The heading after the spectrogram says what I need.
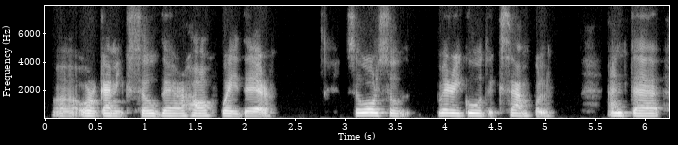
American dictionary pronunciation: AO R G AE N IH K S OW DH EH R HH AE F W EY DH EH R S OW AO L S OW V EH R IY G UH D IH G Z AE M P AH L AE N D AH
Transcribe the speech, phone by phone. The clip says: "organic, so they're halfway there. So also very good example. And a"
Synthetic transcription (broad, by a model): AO R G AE N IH K S OW DH EH R HH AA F W EY DH EH R S OW AO L S OW V EH R IY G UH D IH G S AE M P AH L AE N D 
